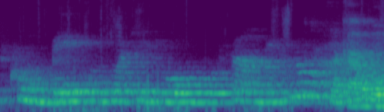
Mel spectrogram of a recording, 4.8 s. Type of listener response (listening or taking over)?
taking over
